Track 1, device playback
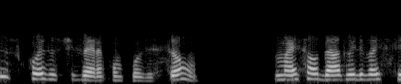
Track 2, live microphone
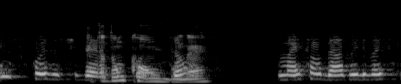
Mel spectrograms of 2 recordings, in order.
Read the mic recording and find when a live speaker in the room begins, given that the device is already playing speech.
0.9 s

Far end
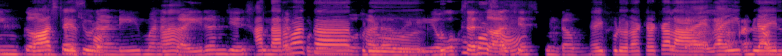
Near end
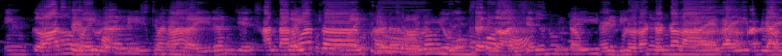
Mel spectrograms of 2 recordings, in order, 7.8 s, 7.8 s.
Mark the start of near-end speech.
0.6 s

